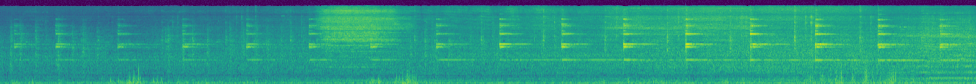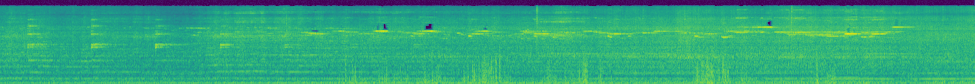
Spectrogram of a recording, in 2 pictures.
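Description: Shore Line East push-pull commuter train rolling along the station platform, its wheels making a low rumble that grows louder as the train passes. A bell rings about once a second for the first half, then high wheel squeal comes in during the second half. The diesel locomotive's engine drone builds toward the end.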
